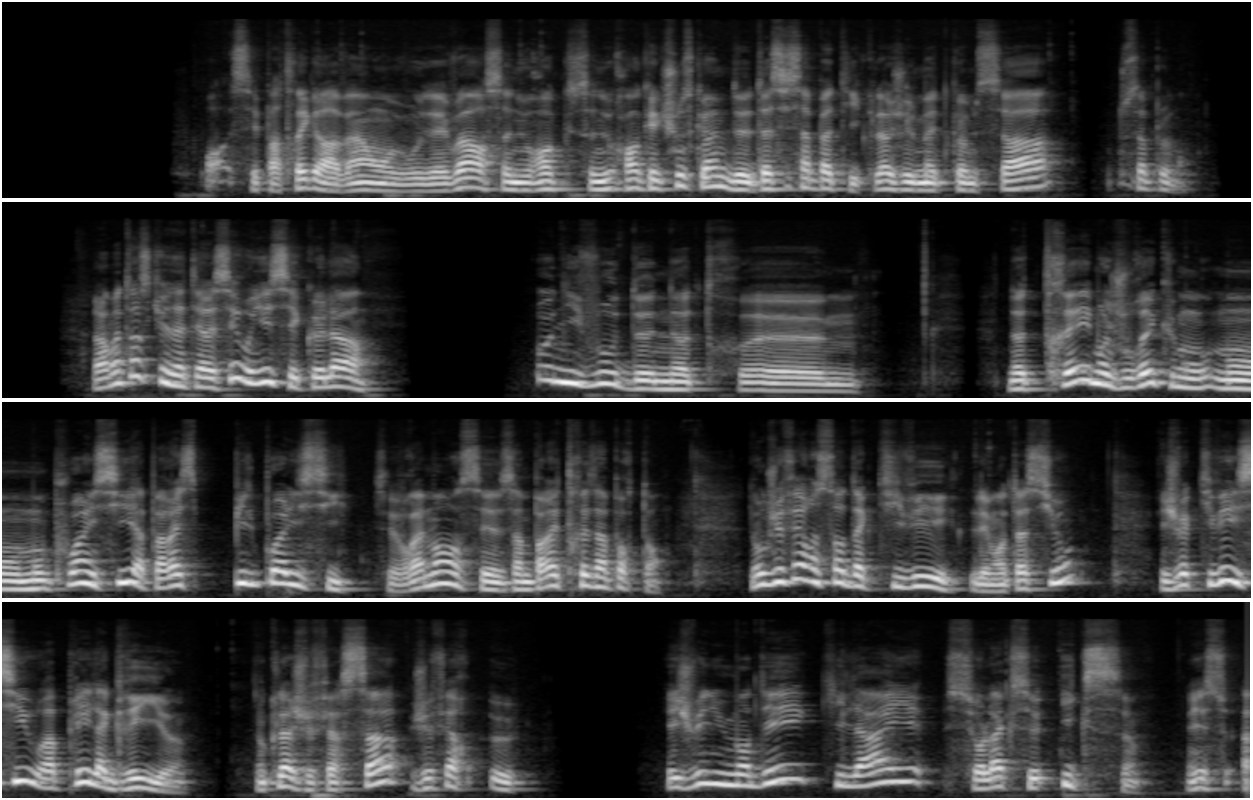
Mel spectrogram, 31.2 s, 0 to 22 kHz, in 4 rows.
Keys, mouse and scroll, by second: 0.4 e, 1.1 e, 6.7 click, 7.9-8.4 scroll down 1, 9.1-12.7 middle drag, 18.1 middle click, 18.3-19.4 scroll up 1, 19.4 middle click, 20.0-21.0 scroll down 1, 21.0 middle click, 21.8-24.7 drag, 26.0-27.4 right drag, 26.0 e.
